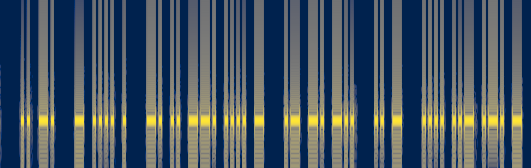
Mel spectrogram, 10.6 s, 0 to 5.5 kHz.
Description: Morse code, heard as a keyed tone, about 20 wpm, 600 Hz. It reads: IN THE NIGHT AND IT HURT
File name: the old man and the sea / the old man and the sea part 1 20wpm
